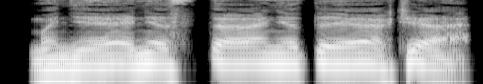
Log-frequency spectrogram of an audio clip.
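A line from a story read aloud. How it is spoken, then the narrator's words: Growled. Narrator (Russian): прорычал Сильвио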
